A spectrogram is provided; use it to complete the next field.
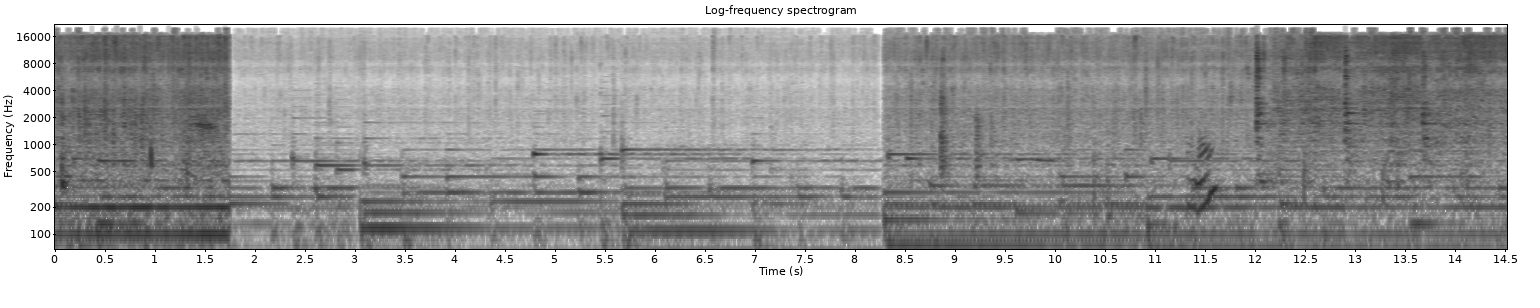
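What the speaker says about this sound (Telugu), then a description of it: "ఆనియన్స్ మంచి గోల్డెన్ లైట్ కలర్ వచ్చే వరకు నెమ్మదిగా వేయించుకోండి" Onions frying slowly in a pan until golden for an Andhra-style curry, a continuous rain-like sizzle that drops quieter for several seconds before swelling again, with occasional stirring scrapes.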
